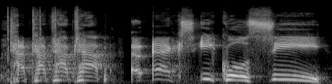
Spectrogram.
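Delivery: "X equals C" drawn out slowly on a high pitch; mock lecturer hammering "X equals C" high and slow; teacher's emphasis. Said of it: "They'll always do more emphasis".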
